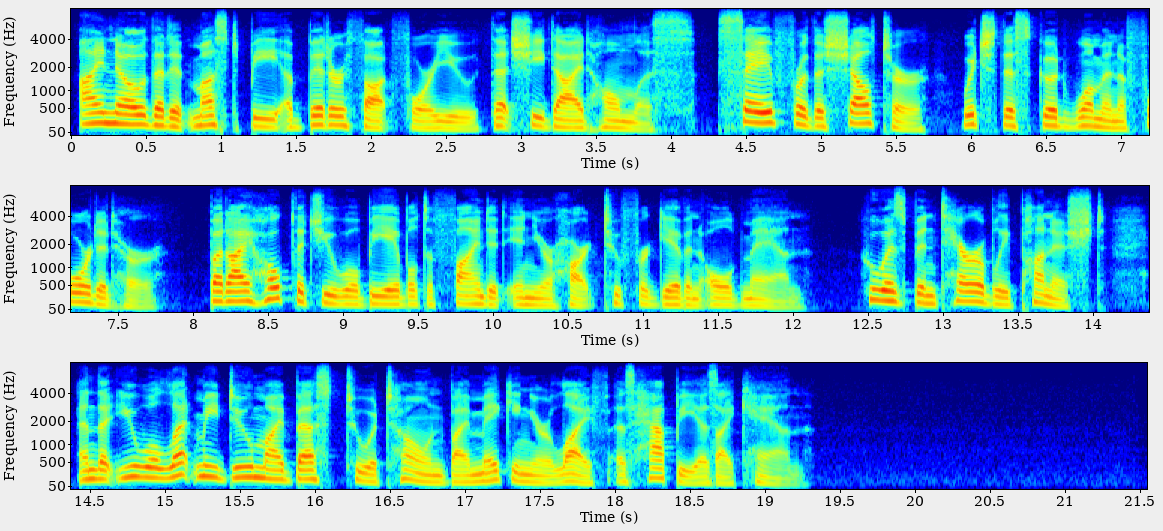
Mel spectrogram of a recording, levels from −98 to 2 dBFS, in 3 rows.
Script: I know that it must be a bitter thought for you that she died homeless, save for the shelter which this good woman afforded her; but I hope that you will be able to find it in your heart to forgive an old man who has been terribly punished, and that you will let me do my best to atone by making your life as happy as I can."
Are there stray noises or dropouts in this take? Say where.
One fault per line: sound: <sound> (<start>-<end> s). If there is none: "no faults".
no faults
